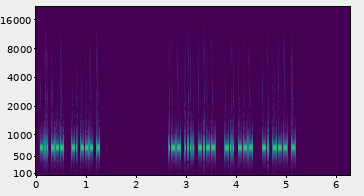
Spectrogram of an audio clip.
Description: Morse code, heard as a keyed tone, about 45 wpm, 700 Hz. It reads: DO NOT WHY DO NOT
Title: Speed-Racing - Sets of 3 Words 45wpm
